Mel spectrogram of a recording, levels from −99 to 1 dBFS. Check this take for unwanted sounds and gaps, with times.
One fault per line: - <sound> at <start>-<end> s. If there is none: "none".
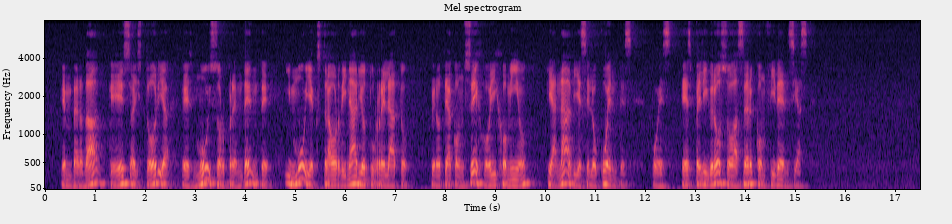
none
